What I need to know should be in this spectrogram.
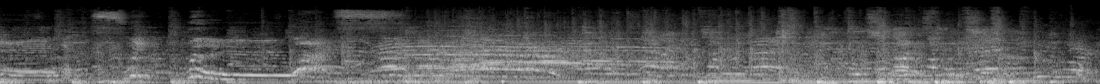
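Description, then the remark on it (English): A dense XICW wrestling crowd at the Ritz in Detroit cheers and shouts continuously during the first match, with individual voices whooping and yelling over a steady, reverberant roar of babble. “Lots of audience interaction here at the Ritz.”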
